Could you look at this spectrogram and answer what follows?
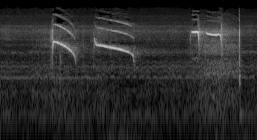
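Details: Two drawn-out shrill whistled squeals from white-capped tanager, each sliding downward, followed by a briefer higher thin note and a sharp click.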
